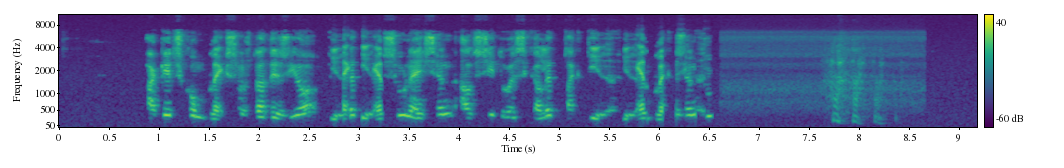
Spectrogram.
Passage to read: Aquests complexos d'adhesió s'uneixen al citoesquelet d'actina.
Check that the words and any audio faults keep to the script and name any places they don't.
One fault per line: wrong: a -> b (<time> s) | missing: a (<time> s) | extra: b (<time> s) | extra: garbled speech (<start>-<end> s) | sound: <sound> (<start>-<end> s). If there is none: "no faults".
extra: garbled speech (2.7-3.2 s)
extra: garbled speech (5.6-6.5 s)
sound: laugh (7.6-8.5 s)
